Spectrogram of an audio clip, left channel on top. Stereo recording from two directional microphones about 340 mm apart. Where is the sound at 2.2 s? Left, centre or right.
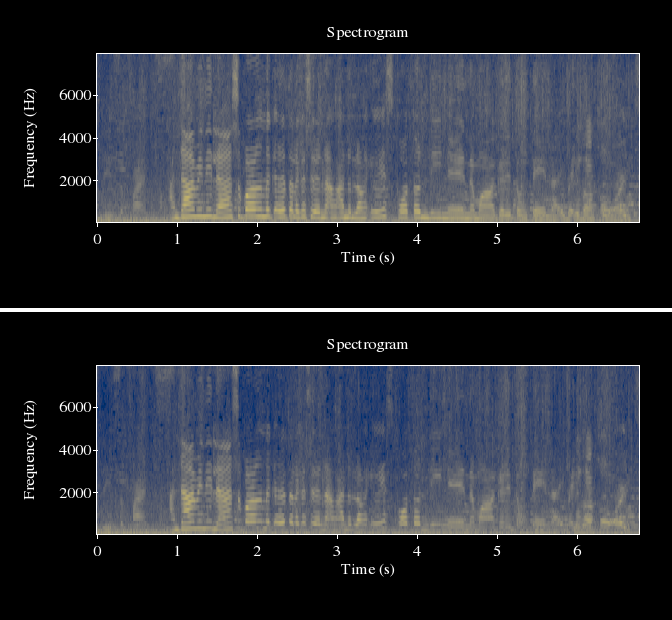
Left.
